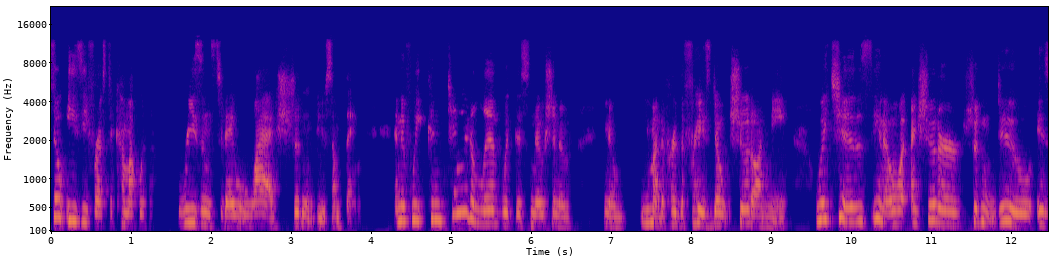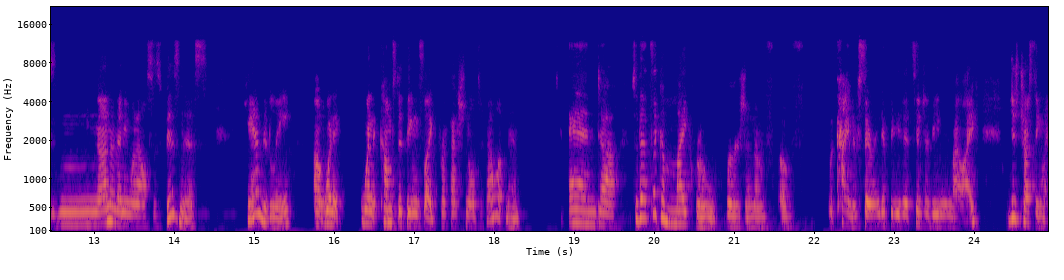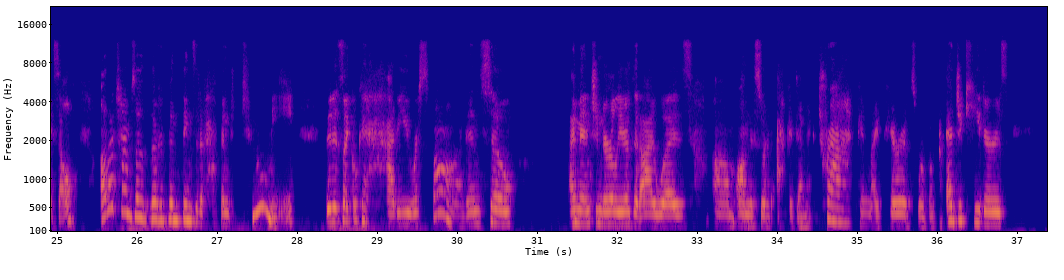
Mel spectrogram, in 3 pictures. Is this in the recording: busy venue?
no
